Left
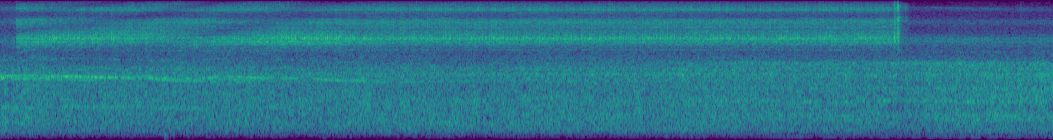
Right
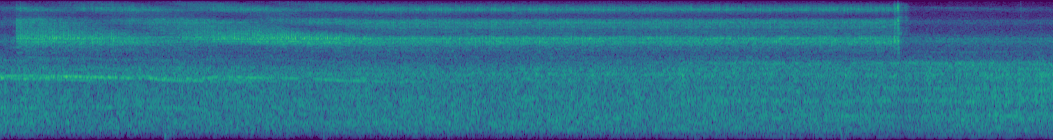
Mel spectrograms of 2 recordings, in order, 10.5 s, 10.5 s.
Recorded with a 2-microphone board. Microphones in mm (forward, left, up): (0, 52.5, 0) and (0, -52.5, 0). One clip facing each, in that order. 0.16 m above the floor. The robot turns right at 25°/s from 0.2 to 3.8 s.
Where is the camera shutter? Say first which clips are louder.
Even; 140° left, 0.9 m; by 9.1 s 130° right, 0.9 m.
